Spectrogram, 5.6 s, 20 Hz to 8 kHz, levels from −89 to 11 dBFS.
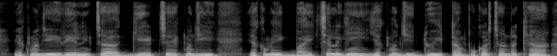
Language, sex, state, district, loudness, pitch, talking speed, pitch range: Hindi, male, Uttarakhand, Tehri Garhwal, -24 LUFS, 175 Hz, 215 wpm, 160-195 Hz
